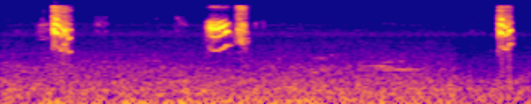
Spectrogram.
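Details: High, thin call notes from a female double-collared seedeater, a calling female played to stimulate males: a single chip, a quick double note about a second later, then a lone chip after a long gap, against faint background hiss.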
